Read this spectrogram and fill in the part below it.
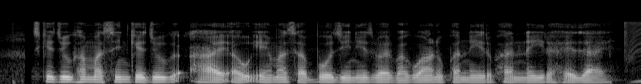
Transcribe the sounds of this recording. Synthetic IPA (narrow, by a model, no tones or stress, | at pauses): d͡ʒked͡ʒʊɡʱɦəmːəsiːnked͡ʒʊɡʱa̰ːeʔɔ̰ːʔeːmasəbːod͡ʒineːsbəɾbʱəɡwaːnupəɾnɪɾbʱə̰ɾnɐɦĩɾəɦḛd͡ʒaːe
